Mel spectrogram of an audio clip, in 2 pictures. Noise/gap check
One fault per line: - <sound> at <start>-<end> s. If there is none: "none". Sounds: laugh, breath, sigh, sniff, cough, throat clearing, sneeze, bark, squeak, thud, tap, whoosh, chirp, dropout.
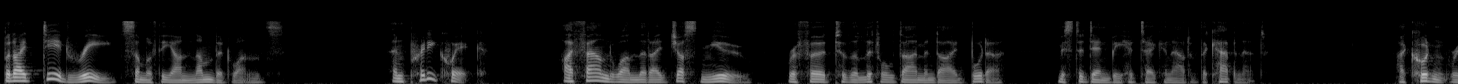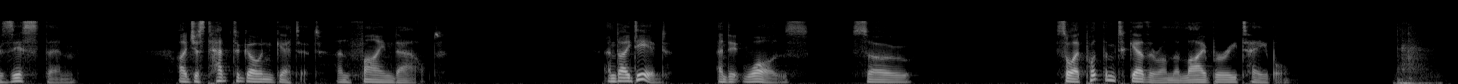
- thud at 28.5-29.0 s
